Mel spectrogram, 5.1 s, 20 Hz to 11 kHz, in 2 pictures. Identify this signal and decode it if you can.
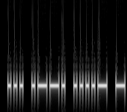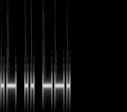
Morse code, heard as a keyed tone, about 21 wpm, 700 Hz. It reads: SP4KIG
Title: DXCC-100 Call Signs - 6 Characters - 20wpm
